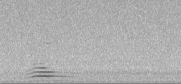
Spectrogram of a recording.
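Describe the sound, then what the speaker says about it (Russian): One drawn-out cat meow from the video game Sally Face, rising then falling, heard over a steady low electrical hum and faint background hiss; otherwise quiet. "О, котик."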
